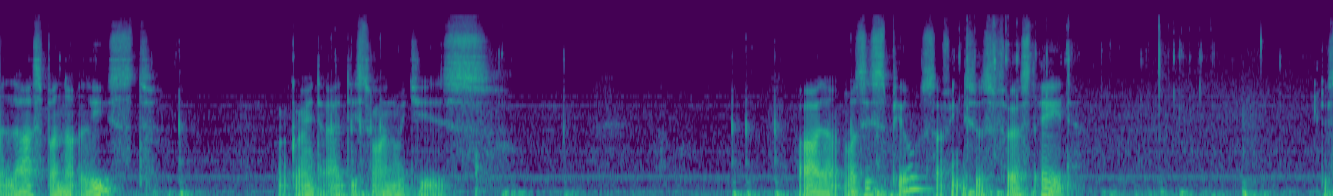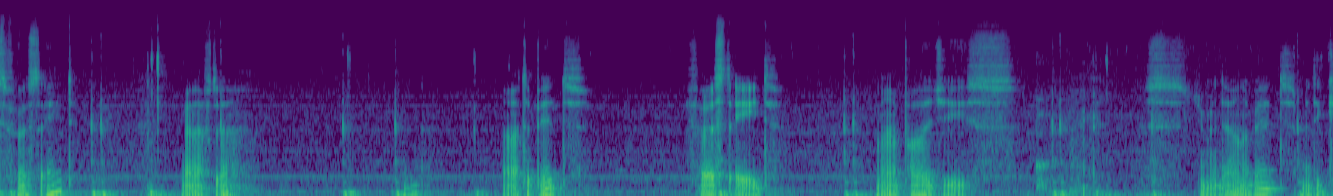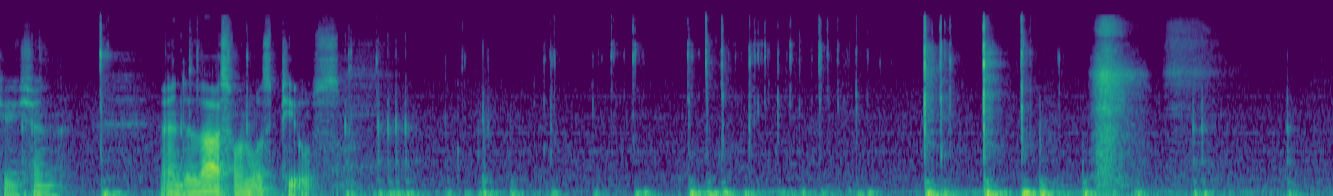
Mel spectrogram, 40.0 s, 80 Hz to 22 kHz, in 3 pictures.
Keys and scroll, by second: 1.5 ctrl+d, 5.0 ctrl+a, 9.6-12.7 typing, 27.6 Delete, 29.0 ctrl+d, 31.5 ctrl+a, 33.7 typing, 35.6-36.5 typing.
